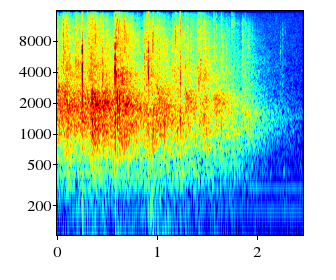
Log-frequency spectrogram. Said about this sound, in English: Let's give the Italians a round of applause. Thank you, Italians.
